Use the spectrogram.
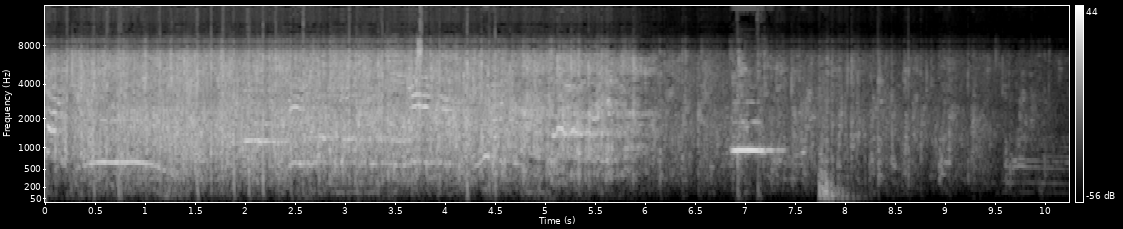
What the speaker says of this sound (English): If you clap hard enough, Hansel will live.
